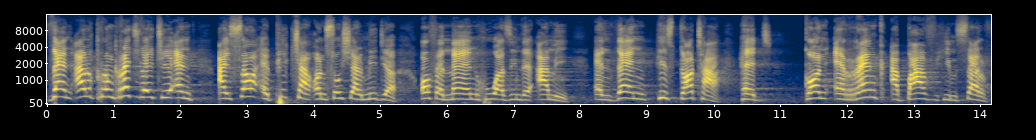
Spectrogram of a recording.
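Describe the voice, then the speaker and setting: A man with a South African accent giving a graduation address in a large hall. He speaks slowly and emphatically, rising like a preacher on key points. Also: high voice, pushed and bright. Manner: slow, emphatic speechmaking with a preacher-like rise. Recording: reverberant hall through a PA.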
